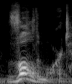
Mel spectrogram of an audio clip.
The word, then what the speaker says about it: Voldemort: far more menacing moniker: Voldemort. I guess it's technically supposed to be pronounced "Voldemor", but whatevs. Whatever, I'm getting cheese fries. The name Voldemort has French origins and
